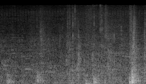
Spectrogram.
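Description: Footsteps on a hard floor: a loose series of light knocks, ending in a sharper knock.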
